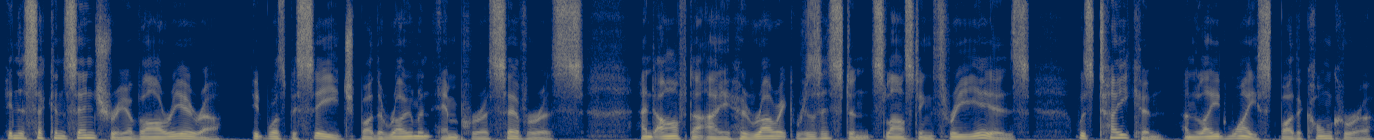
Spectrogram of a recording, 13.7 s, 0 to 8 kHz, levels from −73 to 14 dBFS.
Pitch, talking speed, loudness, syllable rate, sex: 100 Hz, 135 wpm, -20 LUFS, 4.3 syllables/s, male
